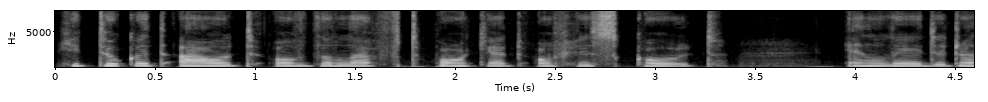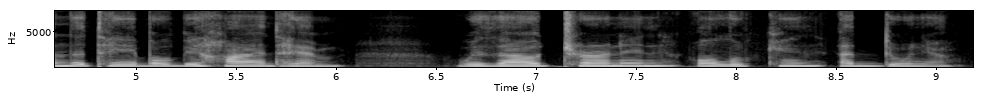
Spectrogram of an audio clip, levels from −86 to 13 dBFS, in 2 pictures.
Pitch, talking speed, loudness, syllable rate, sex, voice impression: 200 Hz, 165 wpm, -18 LUFS, 4.2 syllables/s, female, feminine, adult-like, slightly intellectual, slightly calm, slightly kind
